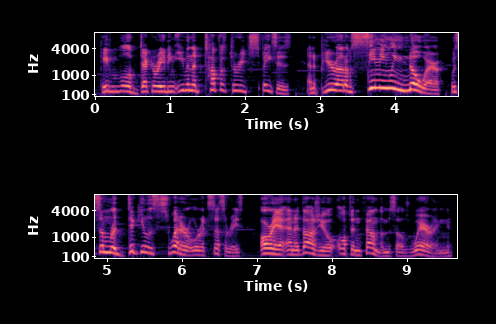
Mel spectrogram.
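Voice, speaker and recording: A man narrating a fan fiction story in an expressive, scripted reading style. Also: high voice.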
